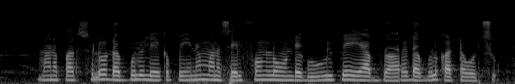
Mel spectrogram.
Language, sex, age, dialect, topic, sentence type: Telugu, female, 31-35, Telangana, banking, statement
